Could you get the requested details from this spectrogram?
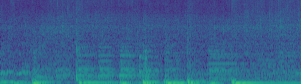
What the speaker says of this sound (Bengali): ভালো করে ভেন্ডিগুলি ভেজে নেব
